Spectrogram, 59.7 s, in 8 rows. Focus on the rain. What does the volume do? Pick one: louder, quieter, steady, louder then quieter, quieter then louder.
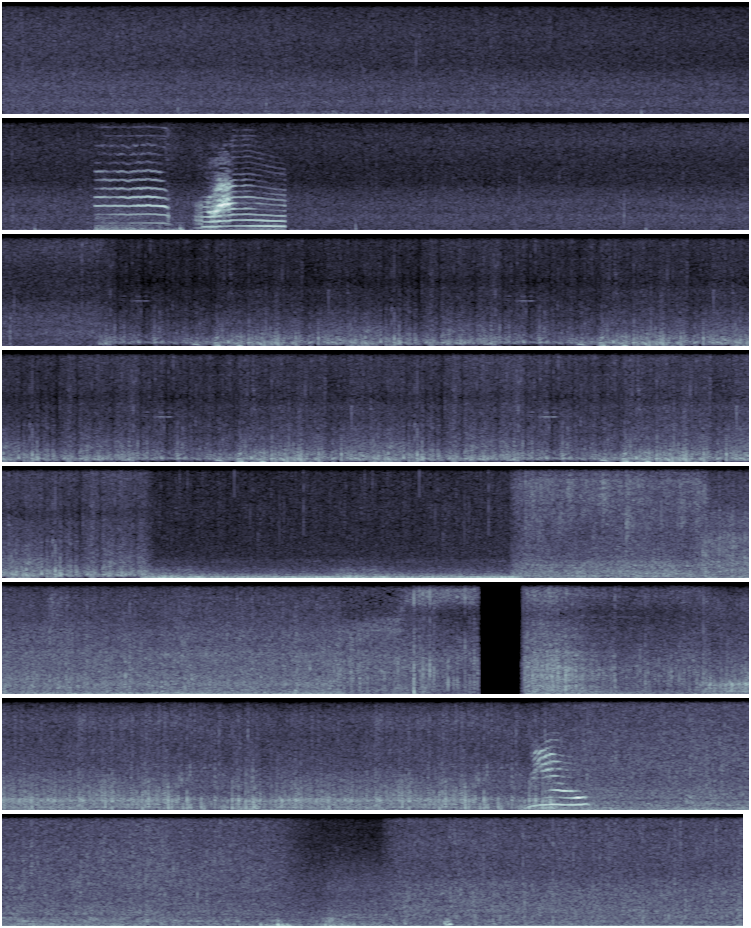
louder.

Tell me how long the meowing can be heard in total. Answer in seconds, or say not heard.
3 s.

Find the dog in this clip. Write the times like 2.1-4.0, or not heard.
not heard.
